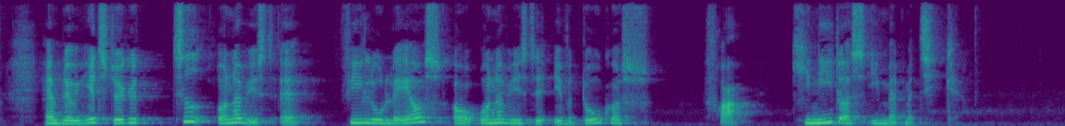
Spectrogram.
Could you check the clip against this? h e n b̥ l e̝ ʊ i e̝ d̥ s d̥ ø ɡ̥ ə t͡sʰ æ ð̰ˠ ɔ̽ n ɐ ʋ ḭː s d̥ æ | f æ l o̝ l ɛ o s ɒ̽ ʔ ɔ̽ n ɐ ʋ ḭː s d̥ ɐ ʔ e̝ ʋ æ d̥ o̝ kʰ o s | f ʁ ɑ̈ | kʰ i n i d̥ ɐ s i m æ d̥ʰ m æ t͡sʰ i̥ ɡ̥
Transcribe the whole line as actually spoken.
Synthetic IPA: h æ n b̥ l e̝ ʊ i e̝ d̥ s d̥ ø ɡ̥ ə t͡sʰ i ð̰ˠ ɔ̽ n ɐ ʋ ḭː s d̥ æ | f i l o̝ l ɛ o s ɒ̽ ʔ ɔ̽ n ɐ ʋ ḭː s d̥ ə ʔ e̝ ʋ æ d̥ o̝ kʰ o s | f ʁ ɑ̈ | kʰ i n i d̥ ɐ s i m æ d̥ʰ m æ t͡sʰ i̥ ɡ̥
